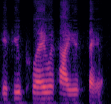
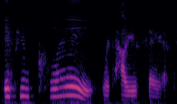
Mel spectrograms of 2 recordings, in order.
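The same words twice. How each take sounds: First: It is said flatly, with even, plain delivery. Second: It is said playfully, with varied, lively delivery. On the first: "Saying it straight ahead" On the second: "playing with it"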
